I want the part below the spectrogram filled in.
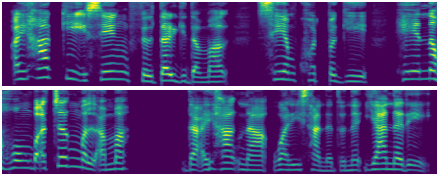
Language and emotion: Manipuri, happy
